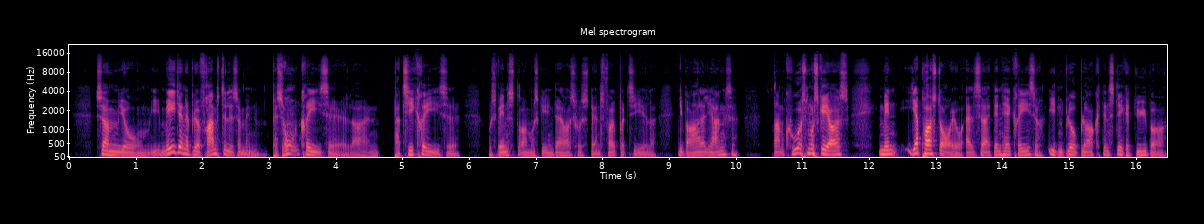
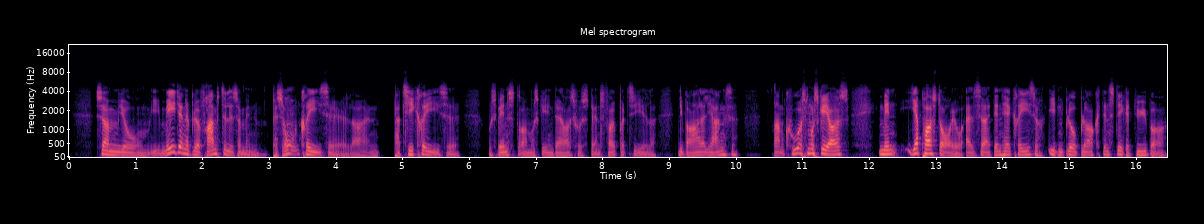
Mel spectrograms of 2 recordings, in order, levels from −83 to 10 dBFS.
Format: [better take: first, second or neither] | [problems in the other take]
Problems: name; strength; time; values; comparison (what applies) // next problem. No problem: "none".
first | muffled; very slightly; fading above 4 kHz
